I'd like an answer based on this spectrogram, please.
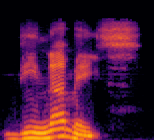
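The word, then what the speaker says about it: δυνάμεις: La palabra portento viene del griego, pero sobre todo hay una acción que tiene un nombre griego que se llama, que se pronuncia dinameis.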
